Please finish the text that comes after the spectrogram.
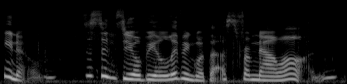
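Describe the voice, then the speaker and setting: A woman acts out a tall, strong Amazonian woman in an ASMR audio roleplay, eager and doting. Her voice is fairly high and very mellow, and she takes her time over gentle, slightly formal phrases. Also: animated, a little slow, dry recording. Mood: cheerful, protective.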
